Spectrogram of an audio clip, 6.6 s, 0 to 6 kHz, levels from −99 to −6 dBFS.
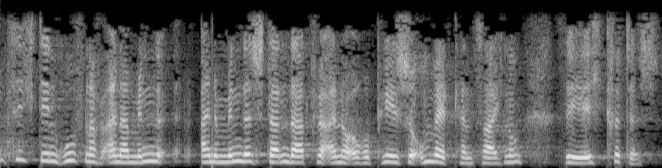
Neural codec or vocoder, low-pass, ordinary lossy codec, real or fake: none; 5.4 kHz; none; real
